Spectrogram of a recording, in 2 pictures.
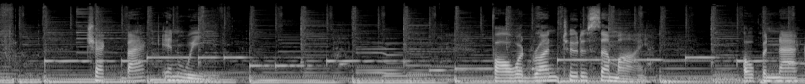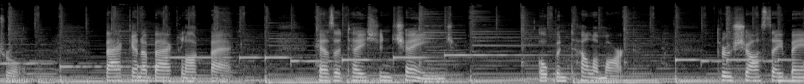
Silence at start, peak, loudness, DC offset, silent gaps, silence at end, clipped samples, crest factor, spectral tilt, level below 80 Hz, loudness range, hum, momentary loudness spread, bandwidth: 0 s; 0 dBFS; -19 LUFS; under 0.1%; none; 0 s; under 0.1%; 18 dB; -5.5 dB/octave; -34 dBFS; 3 LU; none; 8 LU; 18 kHz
